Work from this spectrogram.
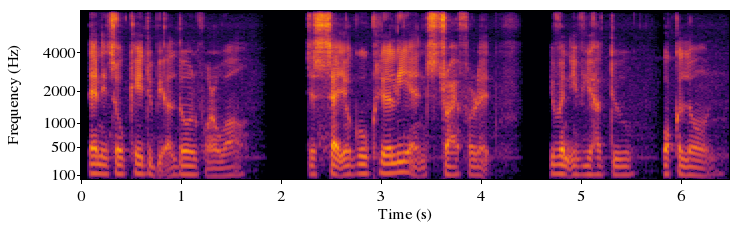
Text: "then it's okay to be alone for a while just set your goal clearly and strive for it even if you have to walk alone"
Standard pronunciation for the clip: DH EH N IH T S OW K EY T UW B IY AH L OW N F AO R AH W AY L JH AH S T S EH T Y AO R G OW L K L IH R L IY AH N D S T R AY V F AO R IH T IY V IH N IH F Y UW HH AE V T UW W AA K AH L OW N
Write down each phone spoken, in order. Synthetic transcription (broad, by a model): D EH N IH T S OW K EY T UW B IY AH L OW N F AO R AH W AY L JH AH S T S EH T Y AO G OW K L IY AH L IY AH N S T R AY F AO R IH T IY V IH N IH F Y UW HH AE F T UW W AA K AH L OW N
